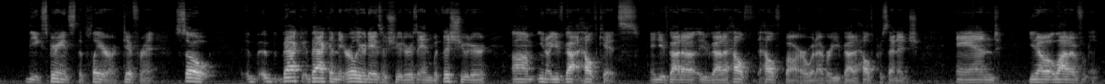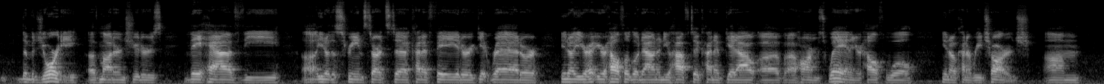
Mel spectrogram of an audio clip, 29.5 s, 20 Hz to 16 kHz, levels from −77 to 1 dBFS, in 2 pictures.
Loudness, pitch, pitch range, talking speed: -29 LUFS, 110 Hz, 105-120 Hz, 210 wpm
